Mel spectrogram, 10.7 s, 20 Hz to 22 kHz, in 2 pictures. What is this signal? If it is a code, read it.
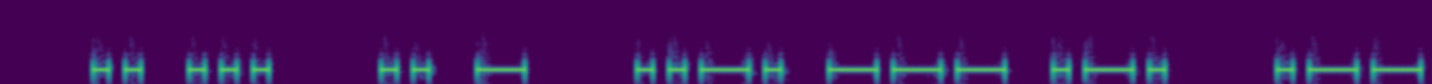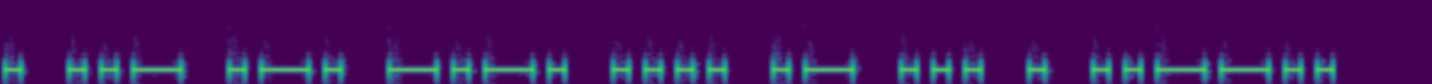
Morse code, heard as a keyed tone, about 20 wpm, 700 Hz. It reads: IS IT FOR PURCHASE?
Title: Sentences from Top 1000 Words - Review Part 5 - 20wpm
